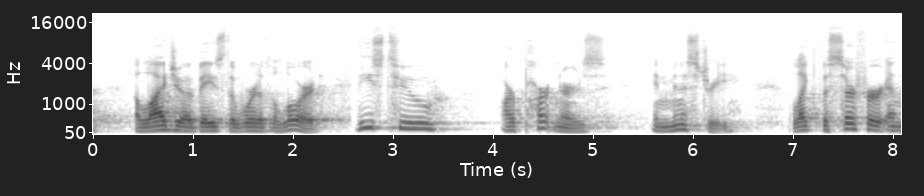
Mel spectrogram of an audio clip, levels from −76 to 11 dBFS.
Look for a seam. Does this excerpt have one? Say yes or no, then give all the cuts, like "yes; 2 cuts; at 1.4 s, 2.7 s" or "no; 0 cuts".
yes; 1 cut; at 2.6 s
